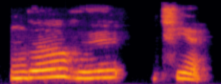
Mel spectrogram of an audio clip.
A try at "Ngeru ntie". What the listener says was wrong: Ngeru ntie. Mets bien le coup de glotte en tie.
